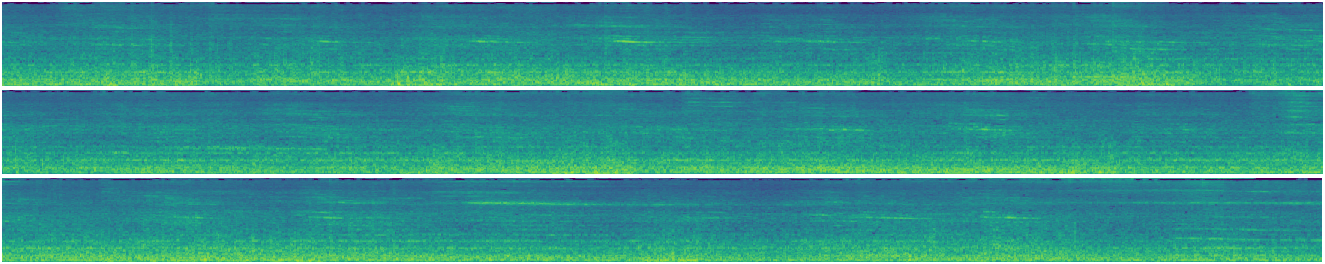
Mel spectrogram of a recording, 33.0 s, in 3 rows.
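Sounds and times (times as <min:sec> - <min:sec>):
freight cars rumbling on rails: 0:00.0 - 0:33.0
wheel squeals: 0:23.2 - 0:33.0.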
